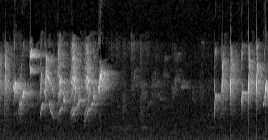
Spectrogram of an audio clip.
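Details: Goldfinch song used as a master training song for captive birds: bright, rapid twittering phrases of chirps and trills, then a pause of over a second before the twitter resumes.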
